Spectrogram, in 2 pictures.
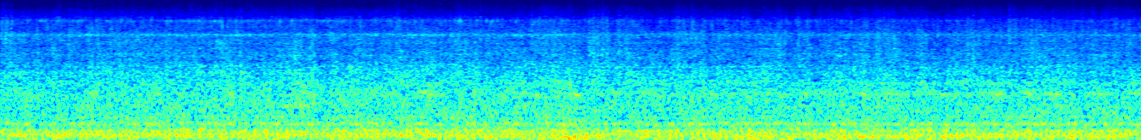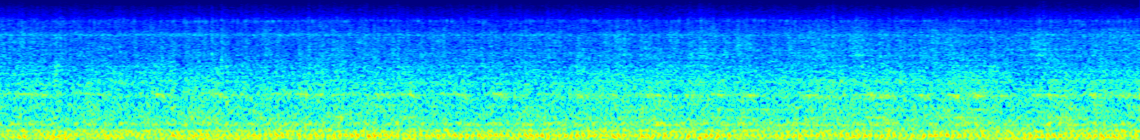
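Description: Engine of a moving road vehicle running steadily: a constant low drone with road noise over it.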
